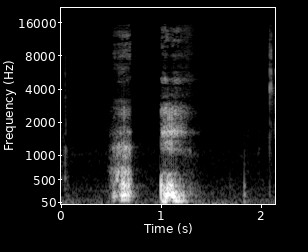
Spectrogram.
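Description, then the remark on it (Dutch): Two short throat-clearing coughs from a butler in quick succession, the second slightly stronger, followed by a few faint clicks and quiet room tone. “De butler kuchte opnieuw.”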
